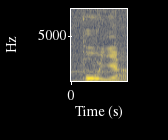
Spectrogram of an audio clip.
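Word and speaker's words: Paulhan: moi de Jean P on ne prononce pas pa mais Jean pant c'était ce célèbre directeur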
